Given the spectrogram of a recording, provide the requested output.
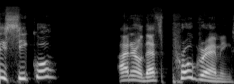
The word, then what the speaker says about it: SQL: ama is really cool who decides sql pronunciation that way it's just the standard it's just the standard it's the stan that's just what everybody does the standard is sql it's appropriate in a professional situation the professors that teach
